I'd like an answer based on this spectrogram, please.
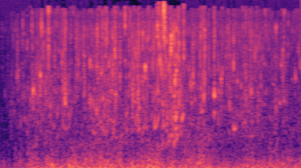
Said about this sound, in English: It's a cool, windy day in the foothills. Ripples and waves are blowing across the little reservoir outside of Superior's water treatment plant.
